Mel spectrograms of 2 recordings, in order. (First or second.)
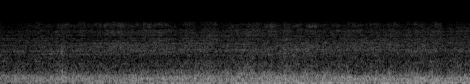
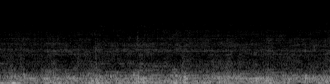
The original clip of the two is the first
